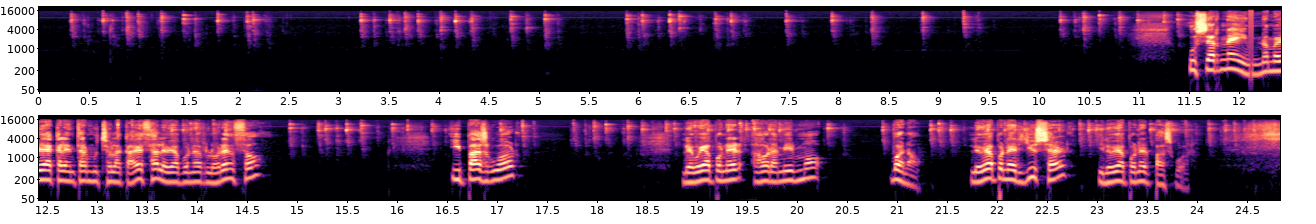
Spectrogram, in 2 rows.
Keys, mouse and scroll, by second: 0.0-4.6 typing, 4.6 Tab, 5.0 Escape, 5.8 Escape, 6.0-7.8 typing, 6.3 Tab, 9.2-11.8 typing, 13.2-24.8 typing, 14.8 Escape, 15.9 Escape.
